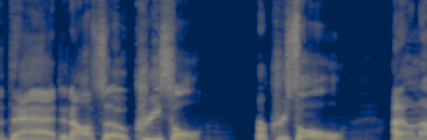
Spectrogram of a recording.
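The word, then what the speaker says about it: Crisol: And also, Creasel, or Creasol. I don't know how it's pronounced. It's how I looked up. It's like Cree and then Soul. How Phil calls it is Crystal. Fucking gay bitch.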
